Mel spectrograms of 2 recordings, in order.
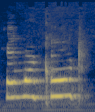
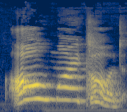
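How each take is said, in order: First: High, whispery gasp of disbelief; shocked whisper. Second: Loud, high, drawn-out amazement; amazed exclamation. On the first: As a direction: squeak it under the breath. Retold shock, first take. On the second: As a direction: cry it out slowly in astonishment. Retold shock, second take. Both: Retold or imitated.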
